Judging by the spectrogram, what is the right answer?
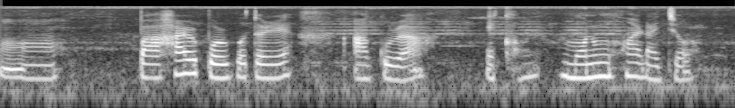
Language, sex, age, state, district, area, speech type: Assamese, female, 30-45, Assam, Nagaon, rural, spontaneous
